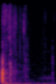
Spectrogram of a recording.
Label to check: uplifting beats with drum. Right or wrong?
Wrong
